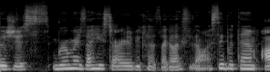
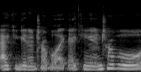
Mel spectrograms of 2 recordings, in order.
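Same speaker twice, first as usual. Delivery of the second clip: normal talking voice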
